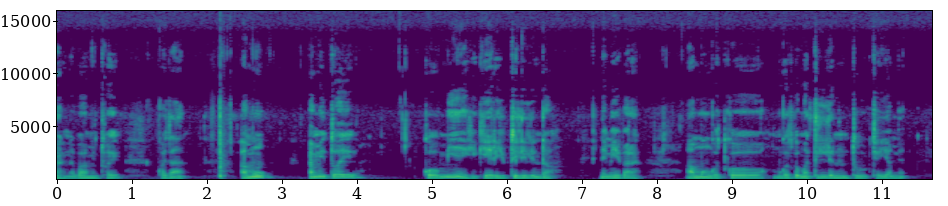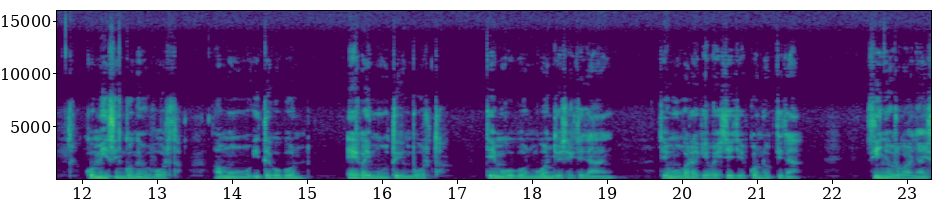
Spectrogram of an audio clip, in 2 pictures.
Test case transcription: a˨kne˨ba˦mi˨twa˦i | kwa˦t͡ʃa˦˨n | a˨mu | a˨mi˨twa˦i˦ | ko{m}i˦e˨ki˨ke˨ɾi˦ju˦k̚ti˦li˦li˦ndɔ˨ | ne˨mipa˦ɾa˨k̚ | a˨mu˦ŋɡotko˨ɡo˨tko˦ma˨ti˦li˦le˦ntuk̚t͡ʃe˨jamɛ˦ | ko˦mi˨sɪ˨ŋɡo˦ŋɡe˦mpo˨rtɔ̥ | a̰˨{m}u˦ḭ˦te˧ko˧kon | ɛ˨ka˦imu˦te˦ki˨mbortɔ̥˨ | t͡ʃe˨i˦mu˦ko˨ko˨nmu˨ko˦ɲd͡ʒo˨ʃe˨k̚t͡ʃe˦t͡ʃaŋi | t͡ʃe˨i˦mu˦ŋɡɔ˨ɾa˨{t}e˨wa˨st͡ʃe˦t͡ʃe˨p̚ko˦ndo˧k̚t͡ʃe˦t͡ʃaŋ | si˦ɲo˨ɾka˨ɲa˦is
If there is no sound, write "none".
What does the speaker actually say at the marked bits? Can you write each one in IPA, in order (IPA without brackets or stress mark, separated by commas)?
m, m, k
